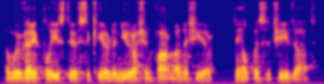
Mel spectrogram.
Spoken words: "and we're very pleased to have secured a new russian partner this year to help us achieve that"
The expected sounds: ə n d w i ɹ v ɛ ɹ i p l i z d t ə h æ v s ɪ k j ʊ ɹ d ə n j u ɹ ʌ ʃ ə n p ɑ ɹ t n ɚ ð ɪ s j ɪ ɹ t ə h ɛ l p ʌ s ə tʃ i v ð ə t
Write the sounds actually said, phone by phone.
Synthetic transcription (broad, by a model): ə n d w i ɹ v ɛ ɹ i p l i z t ə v s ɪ k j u ɹ d ə n j u ɹ ʌ ʃ ə n p ɑ ɹ t n ɚ ð ɪ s j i ɹ t ə h ɛ l p ʌ s ə tʃ i v ð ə t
